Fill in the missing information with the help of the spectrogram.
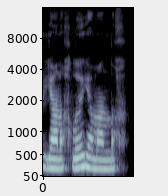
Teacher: İki sözdə də vurğu sonunca düşür.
